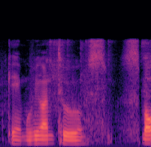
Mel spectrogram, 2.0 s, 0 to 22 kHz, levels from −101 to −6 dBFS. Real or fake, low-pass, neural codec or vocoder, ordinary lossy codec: real; 7.2 kHz; none; none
